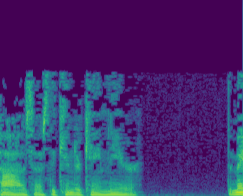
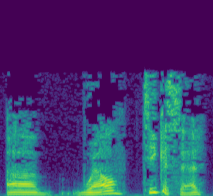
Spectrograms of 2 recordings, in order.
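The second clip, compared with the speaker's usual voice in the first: halting, embarrassed start; flustered hesitation; 3 semitones higher than usual. A narrator's reading. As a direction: stall on "Uh, well" before going on. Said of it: "Taz stopped, flushing".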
